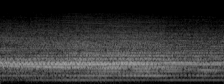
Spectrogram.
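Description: Fire truck engine running: a steady drone with a level hum over noise, easing slightly toward the end.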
